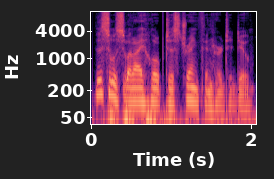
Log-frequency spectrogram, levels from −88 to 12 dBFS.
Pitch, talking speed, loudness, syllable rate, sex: 110 Hz, 290 wpm, -16 LUFS, 6.2 syllables/s, male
